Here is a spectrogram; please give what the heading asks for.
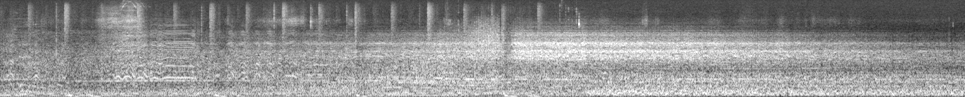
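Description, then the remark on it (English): A loud, steady engine roar like a low-flying airplane fills the scene, swelling after a brief burst midway into a denser, rumbling blast of noise as the plane crashes in an explosion, with no voices. “And then it ends in a explosion. I don't like that. I got scared. Like his worst nightmare of the plane crashing, you know?”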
